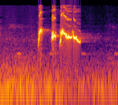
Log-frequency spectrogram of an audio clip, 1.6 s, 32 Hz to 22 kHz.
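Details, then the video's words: Caged red-whiskered bulbul singing one clear, emphasized phrase: two short bright chirps followed by a longer warbled note that slurs downward, the whole phrase lasting about half a second against a quiet background. "นกกรงหัวจุก 535 จ้าวคำหมาน ชัดเจนเน้นทุกดอก"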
